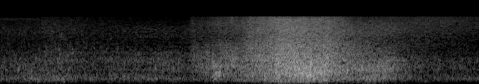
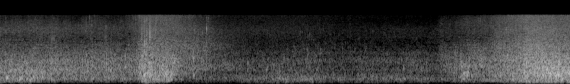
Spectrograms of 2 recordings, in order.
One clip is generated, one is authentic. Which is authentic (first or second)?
first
